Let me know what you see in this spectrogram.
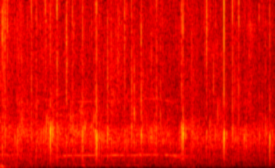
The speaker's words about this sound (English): A round of applause for Danny.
